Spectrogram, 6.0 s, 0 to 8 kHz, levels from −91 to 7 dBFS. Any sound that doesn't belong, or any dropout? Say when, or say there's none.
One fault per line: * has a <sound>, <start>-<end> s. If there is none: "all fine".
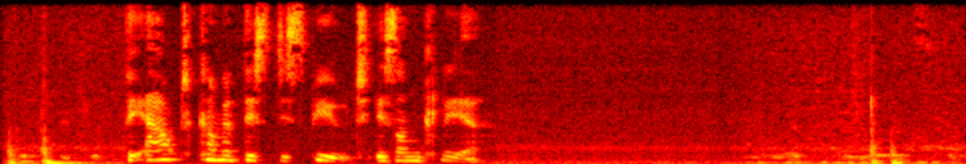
all fine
